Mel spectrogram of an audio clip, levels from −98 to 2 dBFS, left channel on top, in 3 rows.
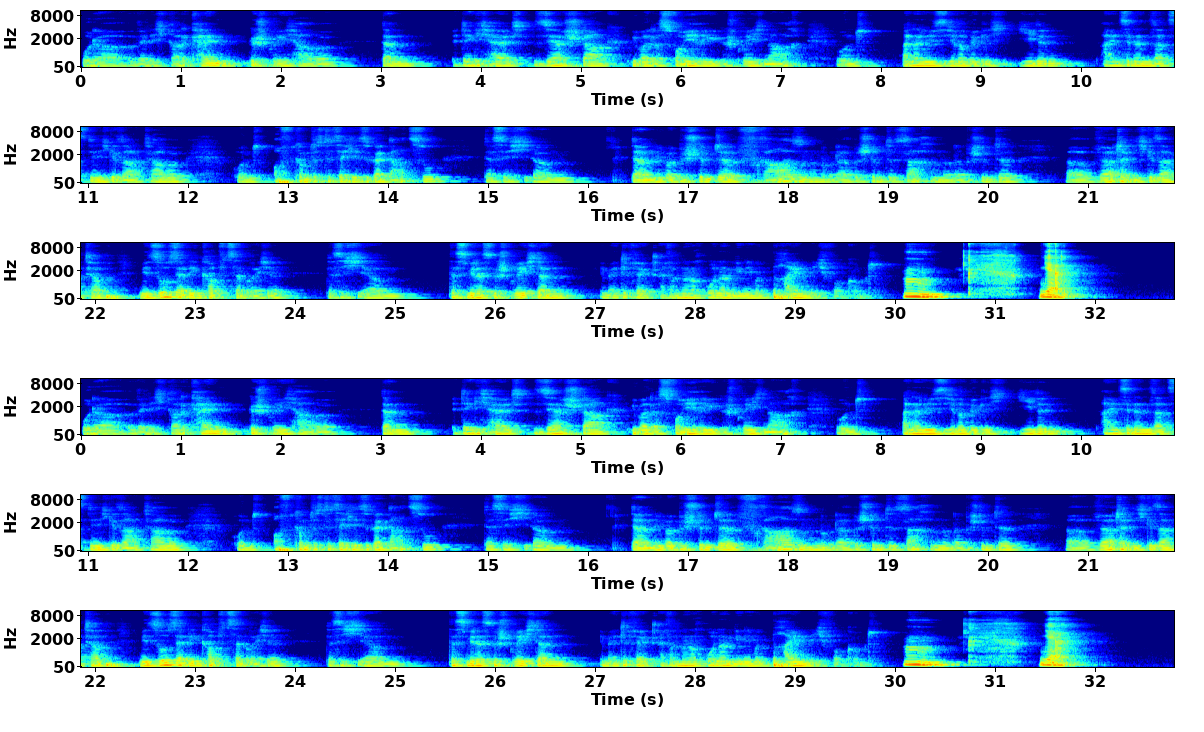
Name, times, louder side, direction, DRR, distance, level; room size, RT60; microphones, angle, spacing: voice 1, 0.0-2.5 3.0-3.3 3.7-7.8 8.2-9.8 10.2-14.5 15.0-15.8 16.4-20.2 20.8-22.1 22.4-23.9 24.3-25.0 25.5-26.7 27.0-29.8, right 2 dB, 25° right, -1 dB, 0.5 m, -36 dB
voice 2, 30.1-30.5 30.7-31.7, left 2 dB, 55° left, 7 dB, 0.5 m, -26 dB
5.1 x 2.9 x 3.6 m, 0.64 s
head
